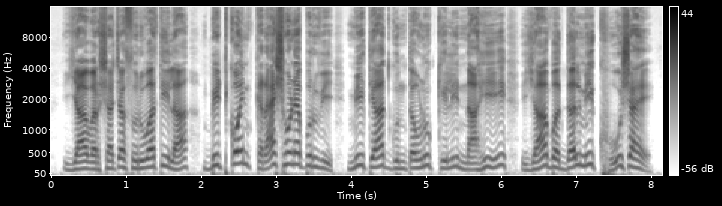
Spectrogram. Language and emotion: Marathi, happy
